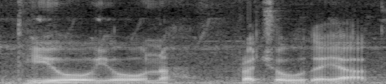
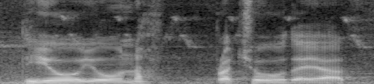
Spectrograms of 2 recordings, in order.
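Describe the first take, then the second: First: The sound before 'p' is a plain breathy 'ah'. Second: The sound before 'p' takes a special modified form. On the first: "I'll pronounce it the way it comes to me easily" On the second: "I've seen some people pronounce it like this"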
